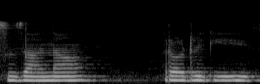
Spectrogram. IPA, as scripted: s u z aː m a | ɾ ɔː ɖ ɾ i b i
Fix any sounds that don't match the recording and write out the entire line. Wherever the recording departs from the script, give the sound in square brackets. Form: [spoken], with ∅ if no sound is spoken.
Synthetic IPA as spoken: s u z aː [n] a | ɾ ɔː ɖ ɾ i [ɡ] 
